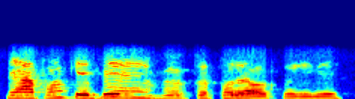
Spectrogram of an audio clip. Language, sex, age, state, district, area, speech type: Odia, female, 60+, Odisha, Gajapati, rural, conversation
